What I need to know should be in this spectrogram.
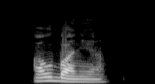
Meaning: Albania (a country in Southeastern Europe; official name: Респу́блика Алба́ния (Respúblika Albánija))
- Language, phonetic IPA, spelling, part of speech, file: Russian, [ɐɫˈbanʲɪjə], Албания, proper noun, Ru-Албания.ogg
